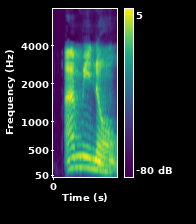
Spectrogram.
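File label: "amino", Malay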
